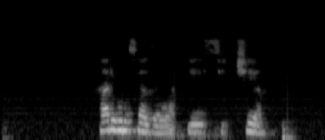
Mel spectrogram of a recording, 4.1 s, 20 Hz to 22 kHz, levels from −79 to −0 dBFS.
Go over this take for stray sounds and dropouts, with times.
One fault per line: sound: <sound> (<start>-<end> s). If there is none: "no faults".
no faults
